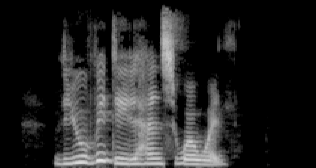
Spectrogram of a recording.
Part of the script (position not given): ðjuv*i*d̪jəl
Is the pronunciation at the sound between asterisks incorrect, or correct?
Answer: correct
